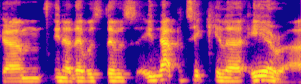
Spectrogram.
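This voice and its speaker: This man speaks at a medium pitch. His intonation is fairly even. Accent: Essex. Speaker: musician. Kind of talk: casual interview chat. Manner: halting, many repetitions.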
